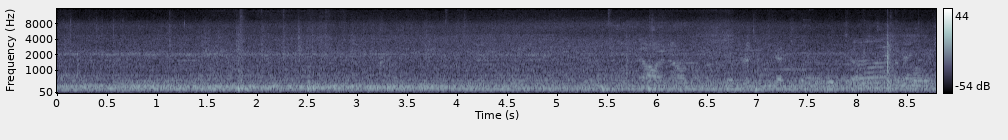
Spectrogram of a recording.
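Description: Steady hum of an airliner cabin's air conditioning inside a parked Boeing 767 during boarding, with background chatter of passengers and a few faint clicks.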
